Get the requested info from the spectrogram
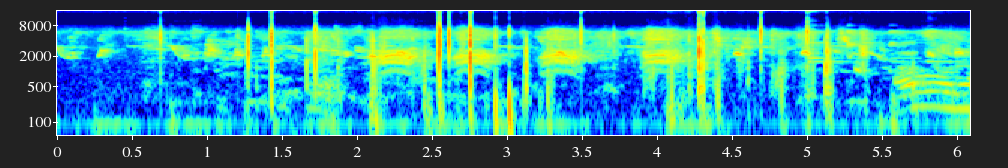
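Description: Birds calling, among them several harsh caws in the middle stretch, over scattered irregular sharp clicks.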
